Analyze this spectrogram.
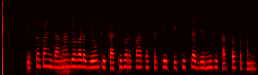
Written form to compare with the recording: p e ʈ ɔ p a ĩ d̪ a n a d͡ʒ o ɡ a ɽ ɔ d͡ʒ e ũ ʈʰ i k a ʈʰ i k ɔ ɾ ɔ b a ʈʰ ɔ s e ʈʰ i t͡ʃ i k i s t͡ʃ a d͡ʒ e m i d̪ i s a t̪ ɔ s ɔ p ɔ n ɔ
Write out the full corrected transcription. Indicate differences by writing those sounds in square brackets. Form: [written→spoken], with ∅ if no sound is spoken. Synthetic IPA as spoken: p e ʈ ɔ p a ĩ d̪ a n a d͡ʒ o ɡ a ɽ ɔ d͡ʒ e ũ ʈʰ i k a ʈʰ i k ɔ ɾ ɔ [b→p] a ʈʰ ɔ s e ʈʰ i t͡ʃ i k i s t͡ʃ a d͡ʒ e m i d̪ i s a t̪ ɔ s ɔ p ɔ n ɔ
